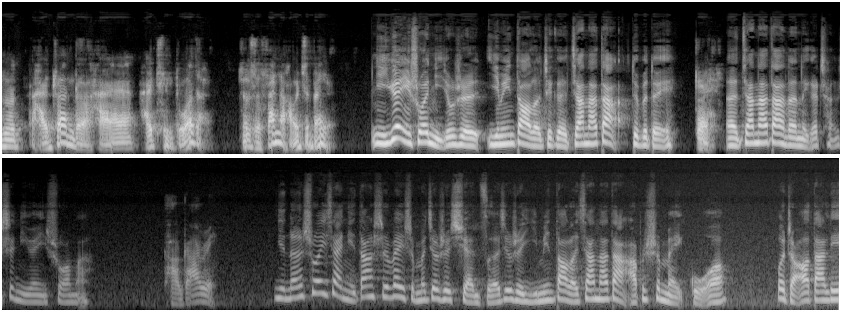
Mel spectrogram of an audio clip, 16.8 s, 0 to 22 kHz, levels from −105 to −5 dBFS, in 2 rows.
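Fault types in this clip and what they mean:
automatic gain rising: The gain control saw the input drop by about 24 dB after the talker moved back near 8 s, and from 9.84 to 16.71 s it slowly raised its gain by about 15 dB, so voice and room noise swell together.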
